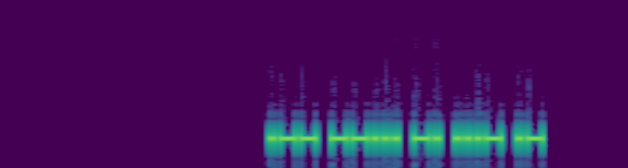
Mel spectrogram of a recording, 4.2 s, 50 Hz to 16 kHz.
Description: Morse code, heard as a keyed tone, about 36 wpm, 700 Hz. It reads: W7NVA
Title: USA Call Signs - 5 Characters - 35wpm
